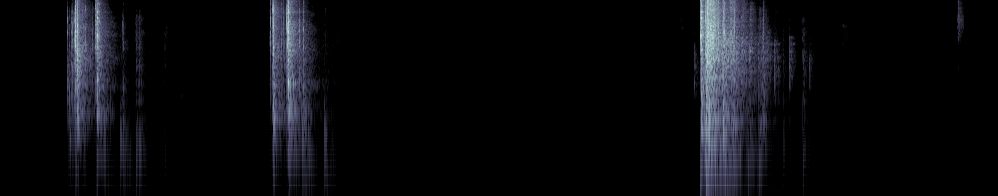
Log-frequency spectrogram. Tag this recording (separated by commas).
Slam, home sounds, Door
